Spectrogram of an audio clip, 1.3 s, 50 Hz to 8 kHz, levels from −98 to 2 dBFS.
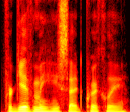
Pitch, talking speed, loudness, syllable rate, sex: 110 Hz, 230 wpm, -19 LUFS, 6.4 syllables/s, male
